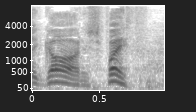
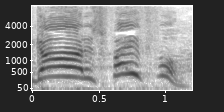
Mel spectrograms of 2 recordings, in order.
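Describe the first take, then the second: First: Said in the usual way. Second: Higher, louder, slower God is faithful; preacher pushes the crowd to say it louder; louder call. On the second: Shown as a demonstration. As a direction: make them say it stronger. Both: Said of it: "Say it again".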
